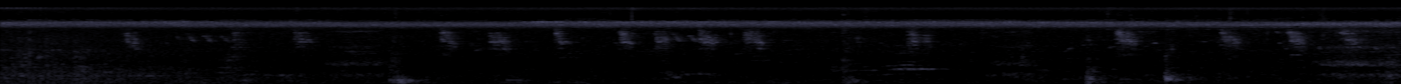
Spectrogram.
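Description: Near silence, with faint bird chirps in the background, a steady faint high hiss, and a few soft low thumps about three seconds in and near the end.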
